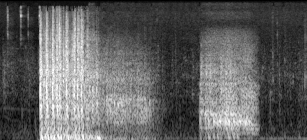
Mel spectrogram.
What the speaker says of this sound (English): This battalion will open fire on the Lieb Grenadiers as well.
